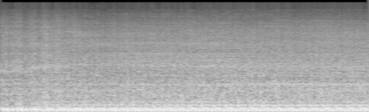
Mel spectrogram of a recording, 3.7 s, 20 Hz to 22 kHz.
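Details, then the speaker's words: 1959 Chevy Apache engine after sitting a long time, first start: low, uneven idle that lopes and stumbles as if about to die; starved and struggling to stay running, old fuel suspected to have gummed something up. "Well, it goes to show they may be dependable, but anything that sits that long will give you issues. That's right. Yeah. I think that old fuel gummed up in somewhere."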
